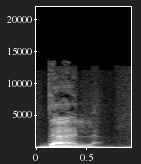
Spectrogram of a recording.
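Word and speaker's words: دال: Okay, now let's move on to the next letter, which is dal. And you can see it on your screen. Say that, repeat after me. Dal.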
